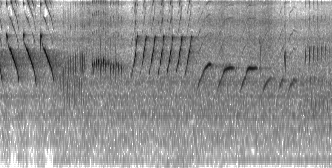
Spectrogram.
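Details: Canary singing for use as a lure to start other canaries singing: downslurred whistles, a buzzy roll, a short rapid trill, then a run of rising slurred notes and soft chirps.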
